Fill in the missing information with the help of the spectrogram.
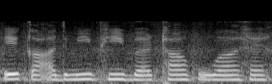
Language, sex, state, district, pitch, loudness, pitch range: Hindi, female, Uttar Pradesh, Lucknow, 225 Hz, -14 LUFS, 220-235 Hz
